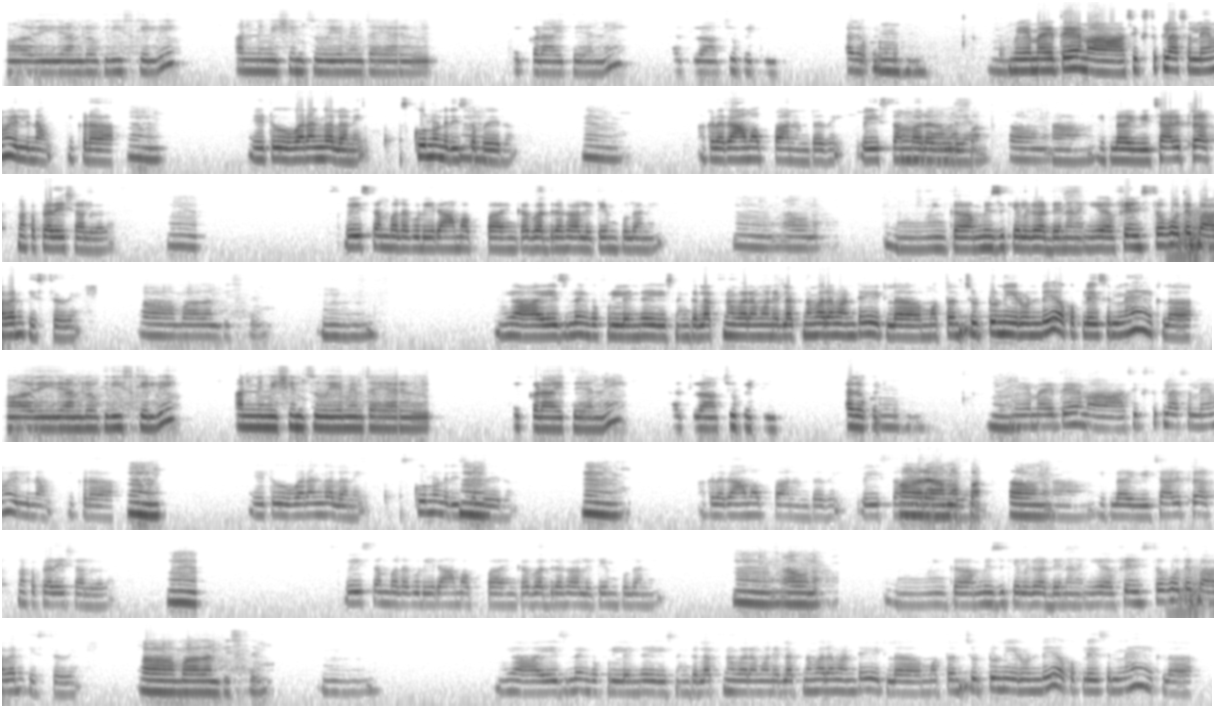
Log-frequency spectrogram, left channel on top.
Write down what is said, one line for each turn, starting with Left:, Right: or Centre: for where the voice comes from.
Right: అది అందులోకి తీసుకెళ్ళి అన్ని మిషిన్స్ ఏమేమి తయారు ఇక్కడ అయితే అని అట్లా చూపెట్టింది అదొకటి
Left: ఉమ్ హం
Right: ఉమ్
Left: మేమైతే మా సిక్స్త్ క్లాస్ లెమో వెలినాం. ఇక్కడ
Right: ఉమ్
Left: ఎటు వరంగల్ అని స్కూల్ నుండి తీసుకుపోయారు
Right: ఉమ్ ఉమ్
Left: అక్కడ రామప్ప అని ఉంటుంది. వెయ్యి స్తంభాల
Right: ఆ రామప్ప
Left: గుడి అని
Right: అవును
Left: ఆ ఇలా ఇవి చారిత్రాత్మక ప్రదేశాలు కదా.
Right: హు
Left: వేయి స్తంబల గుడి రామప్ప ఇంకా భద్రకాళి టెంపుల్ అని.
Right: ఉ అవును
Left: ఉమ్ ఇంకా మ్యూజికల్ గా <inaudible> ఇగ ఫ్రెండ్స్ తో పోతే బాగా అనిపిస్తుది.
Right: ఆ బాగా అనిపిస్తుంది
Left: ఇమ్ ఇగ ఆ ఏజ్ లో ఇంకా ఫుల్ ఎంజాయ్ చేసినా ఇంకా లక్నవరం. మన లక్నవరం అంటె ఇట్ల మొత్తం చుట్టూ నీరు ఉండి ఒక ప్లేసులనే ఇట్ల.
